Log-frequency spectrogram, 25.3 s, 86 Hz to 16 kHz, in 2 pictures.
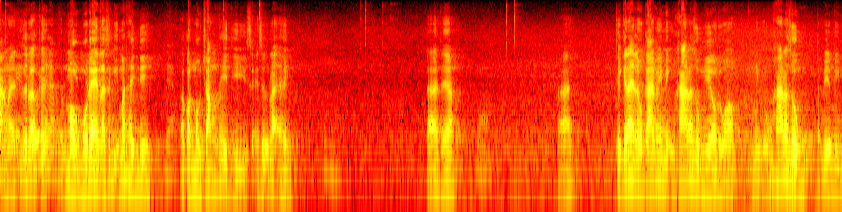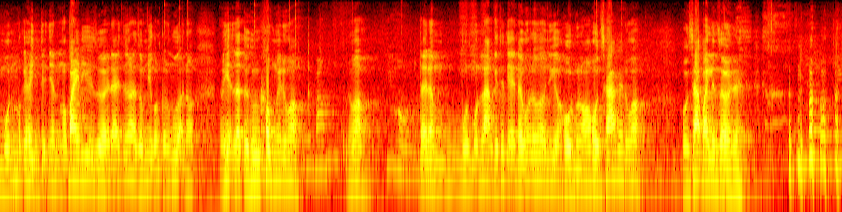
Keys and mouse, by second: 0.9 click, 1.4 click, 3.0 click, 3.4 click, 5.2 click, 12.1 click, 12.9 click, 13.5 click, 14.6 click, 15.0 ctrl+z, 15.5 click, 17.2 shift+click, 18.4 click, 19.4 click, 20.6-21.8 drag, 22.8 ctrl+z, 23.0 click, 24.4 click.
